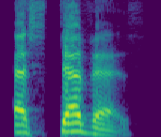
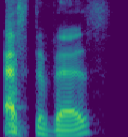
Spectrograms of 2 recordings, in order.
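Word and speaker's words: Estévez: The Peninsula vowel is accented in Spanish, Estevez. But other people say, like, Emilio Estevez, but Carlos says Carlos Estevez.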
